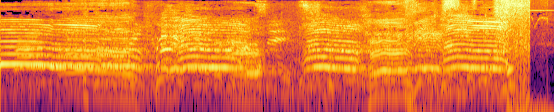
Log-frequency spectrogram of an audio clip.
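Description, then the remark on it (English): A goat bleats loudly, several long wavering, almost human-sounding cries repeated back to back with brief gaps, ending in a burst of noisy rustle. “The goat that goes...”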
